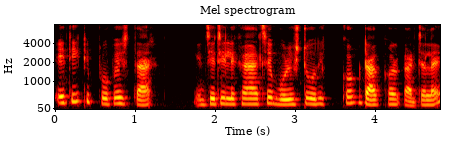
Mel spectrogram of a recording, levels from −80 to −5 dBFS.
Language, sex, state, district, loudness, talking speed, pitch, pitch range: Bengali, female, West Bengal, Jalpaiguri, -32 LUFS, 150 wpm, 195 Hz, 185-215 Hz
